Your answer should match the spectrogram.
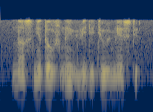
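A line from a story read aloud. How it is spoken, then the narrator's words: Faint rustling whisper. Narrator (Russian): произнесла она так тихо, как только ветер может прошелестеть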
